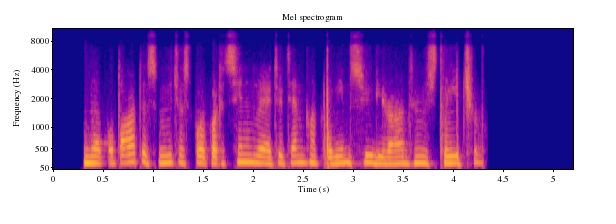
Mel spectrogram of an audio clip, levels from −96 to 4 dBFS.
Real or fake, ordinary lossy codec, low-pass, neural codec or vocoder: fake; Opus, 24 kbps; 7.2 kHz; codec, 16 kHz, 0.5 kbps, X-Codec, HuBERT features, trained on general audio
